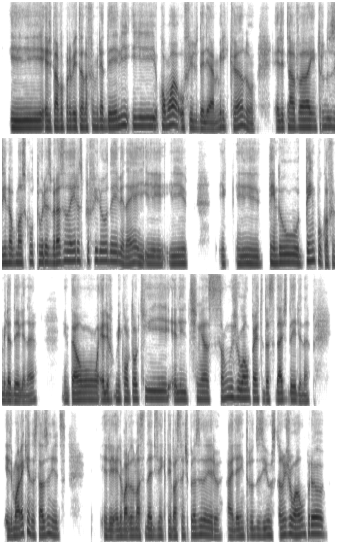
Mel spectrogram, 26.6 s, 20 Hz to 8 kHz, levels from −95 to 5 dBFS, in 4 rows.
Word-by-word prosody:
e 120 0 +4
ele 120 - +4
estava 120 +1 +3
aproveitando 120 0 +1
a - - 0
família 125 +1 -2
dele 130 +7 +1
e 145 0 +1
como 140 +4 +2
a 165 -4 +5
o 125 - 0
filho 115 -2 -4
dele 105 -1 +1
é 100 - +3
americano, 125 - -1 0.4
ele 115 0 0
estava 125 +1 +3
introduzindo 130 +1 -3
algumas 135 0 -1
culturas 145 -2 -2
brasileiras 165 +5 +1
para 170 - -9
o - - -12
filho 165 -1 -2
dele, 155 -5 -1
né, 125 +4 -2
e 115 0 -4 0.4
e - - -16 0.6
e 125 -2 -8 0.2
e 120 -1 -1
tendo 135 0 +2
tempo 165 -3 +1
com 120 - -4
a 115 - 0
família 105 -1 -1
dele, 100 -1 0
né. 105 +4 -5 0.5
Então 115 +2 +3
ele 120 +1 +2
f 115 - -10
me 120 -1 -3
contou 125 +1 0
que 130 -1 -1
ele 120 -1 -1
tinha 120 0 -2
São 140 +7 -4
João 140 -2 +2
perto 125 -2 0
da 115 - 0
cidade 115 +1 +1
dele, 115 -4 -2
né. 100 +1 -6 0.6
Ele 115 -2 0
mora 120 +4 +6
aqui 190 +5 -1
nos 125 - -3
Estados 120 +2 +1
Unidos. 125 -6 -5 0.7
Ele 110 -2 -2
ele 105 +2 0
mora 110 0 +3
numa 110 0 +1
cidadezinha 110 -1 -2
que - - -12
tem 120 - -3
bastante 110 +1 -2
brasileiro. 125 -4 -1
Aí 110 - 0
ele 110 +1 +1
introduziu 115 +1 -4
o - - -6
São 125 +4 -2
João 140 -1 +2
para 150 -1 +4
o 135 - -16
125 Hz, 170 wpm, -21 LUFS, 115-135 Hz, 0.7 s, mora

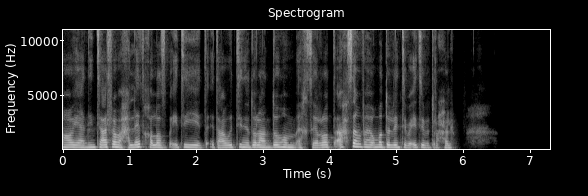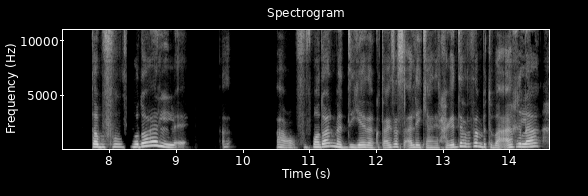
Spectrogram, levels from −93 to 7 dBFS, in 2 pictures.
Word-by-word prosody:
آه 210 0 -1
يعني 205 -1 -2
أنتِ 210 +1 +1
عارفة 220 +2 +3
محلات 215 +2 0
خلاص 205 -3 -1
بقيتِ 200 +2 -5
أت 205 -4 -3
اتعوّدتِ 200 +1 -4
إن 210 -2 -1
دول 210 +1 0
عندهم 205 0 -1
إختيارات 195 +4 -3
أحسن، 275 -4 +3
فهُم 220 -2 -1
دول 220 - -2
اللي 210 0 0
أنتِ 205 0 -3
بقيتِ 200 +2 -3
بتروحي 185 -1 -7
لهم. 180 0 -12 1.8
طب 240 -2 +6
فو 245 +2 +1
في 225 - -11
موضوع 295 +10 +5
الأ 300 - +1 1.3
أو 200 -3 -4
في 200 +1 -9
في 190 - -8
موضوع 235 +5 +5
الماديات 215 -7 +1
أنا 200 - 0
كنت 205 0 -13
عايزة 205 +6 0
اسألِك، 205 -3 +2
يعني 190 -1 -5
الحاجات 195 +5 -1
دي 295 +5 0
أساسًا 280 +2 -1
بتبقى 210 -6 -3
أغلى 260 +5 +2
210 Hz, 170 wpm, -23 LUFS, 200-235 Hz, 1.8 s, طب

